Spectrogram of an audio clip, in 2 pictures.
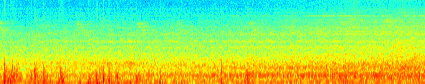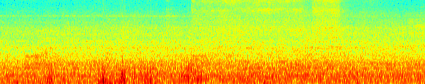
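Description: SEPTA Silverliner IV electric multiple-unit railcar passing close by, with a steady rumble and its wheels knocking over the track. It grows louder through the middle, and there is a high hiss near the end.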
